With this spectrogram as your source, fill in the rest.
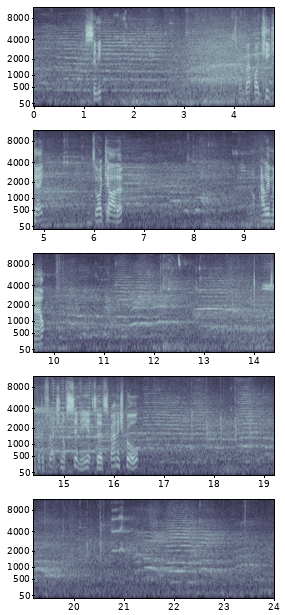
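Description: A ball thuds as players kick it.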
